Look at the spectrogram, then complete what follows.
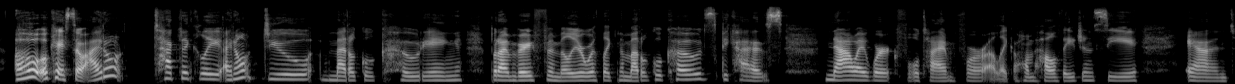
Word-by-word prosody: Oh, 300 +6 +7
okay - - +5
so, - - +5
I - - +4
don't 390 0 -1 0.3
technically, 275 -4 -1
I 215 - +1
don't 315 +7 -1
do 235 -1 -3
medical 190 -1 -2
coding, 190 +1 -6 0.3
but 210 - +2
I'm 190 -1 +7
very 195 +1 +7
familiar 185 -2 -2
with, 190 +1 -3
like, 185 -1 -6
the 195 - -11
medical 185 +5 -3
codes 230 +3 -2
because 185 -6 +1 0.4
now 205 -1 +6
I 195 -1 +2
work 185 -1 -2
full-time 165 -2 -4
for 165 -4 -6
a - - -4
like, - - -8
a - - -13
home 170 -1 -10
health 165 -1 -3
agency, 180 +1 -5 0.5
and 165 -3 -2
190 Hz, 160 wpm, -25 LUFS, 180-225 Hz, 0.5 s, Oh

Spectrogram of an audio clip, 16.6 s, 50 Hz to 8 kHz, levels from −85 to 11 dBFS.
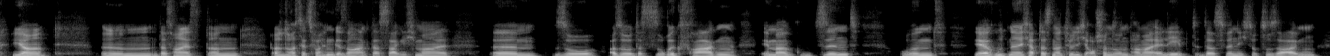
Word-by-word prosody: Ja, 110 0 +5 0.7
ähm, 105 0 +1
das 105 +1 -1
heißt 110 0 +1
dann 105 -1 -1 0.4
also, 115 - +1
du 115 - -1
hast 130 +1 -1
jetzt 135 - -4
vorhin 125 +1 -2
gesagt, 120 -1 0
dass, 115 0 -3
sage 110 +1 +1
ich 115 0 -12
mal, 110 0 -1 0.5
ähm, 105 -2 +1
so 105 0 0
also, 110 0 +2
dass 100 0 -6
so 110 - -6
Rückfragen 130 -1 +1 0.3
immer 115 0 +2
gut 145 +1 -14
sind. 135 0 +1 0.5
Und 105 -1 -2 0.3
ja 125 - +9
gut, 155 +5 -1
ne, 130 0 +2
ich 130 - -4
habe 135 - +3
das 135 0 -1
natürlich 125 +1 -2
auch 120 - -2
schon 130 -4 -2
so 115 - -3
'n 115 0 -3
paar 115 0 -3
Mal 120 -1 +3
erlebt, 115 -6 -1
dass 105 0 -1
wenn 110 0 -1
ich 110 0 -7
sozusagen, 105 -1 0
115 Hz, 155 wpm, -24 LUFS, 105-125 Hz, 0.7 s, ja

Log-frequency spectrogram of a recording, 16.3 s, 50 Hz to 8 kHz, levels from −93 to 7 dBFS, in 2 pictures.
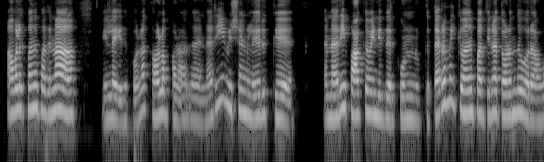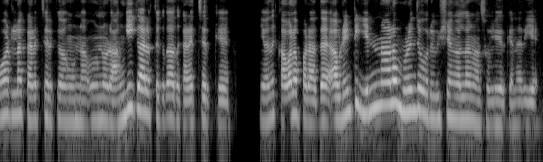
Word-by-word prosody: அவளுக்கு 255 +2 +2
வந்து 275 +1 +1
பாத்தீன்னா, 240 +2 +4 0.7
இல்ல 195 +1 -1
இது 175 - -9
போலல்லாம் 255 +10 -6
கவலப்படாத. 205 -4 -2 0.3
நெறைய 290 - -3
விஷயங்கள் 250 -6 -3
இருக்கு. 220 -2 -3 0.8
நெறைய 260 +8 +3
பார்க்க 220 +2 +4
வேண்டியது 205 -3 -1
இருக்கு. 185 +1 -9
உனக்கு 185 -2 -10
தெறமைக்கு 315 +3 +1
வந்து 235 +1 +3
பாத்தீங்கன்னா 230 0 +2
தொடர்ந்து 215 +3 +1
ஒரு 195 - +2
அவார்ட்லாம் 220 +3 -2
கெடைச்சிருக்கு. 190 0 -3 0.2
உன்ன 175 -1 -7
உன்னோட 185 -1 -3
அங்கீகாரத்துக்குதான் 220 -4 +3
அது 185 - -6
கெடைச்சிருக்கு. 175 -1 -4 0.5
நீ - - -22
வந்து 210 +3 -7
கவலப்படாத. 185 -3 +1 0.2
அப்டின்னுட்டு 225 +10 +1 0.2
என்னால 300 +4 +5
முடிஞ்ச 245 +1 +2
ஒரு 200 -2 -6
விஷயங்கள் 195 -1 -3
தான் 190 -1 -4
நான் 170 -1 -9
சொல்லி 165 0 -7
இருக்கேன் 165 0 -11
நெறைய. 165 0 -6
210 Hz, 145 wpm, -24 LUFS, 185-235 Hz, 0.8 s, என்னால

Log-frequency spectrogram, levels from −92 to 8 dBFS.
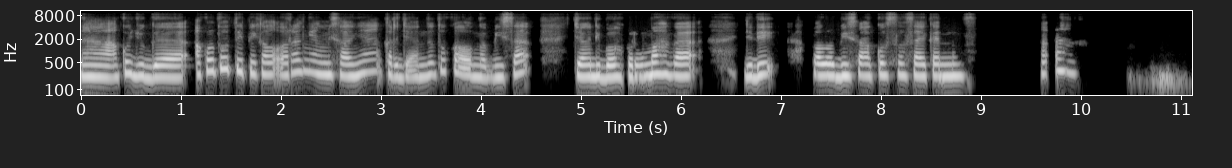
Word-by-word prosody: Nah, 215 -1 +1
aku 260 +1 0
juga 210 -1 +3
aku 255 +3 -2
tuh 345 0 +3
tipikal 260 -5 -2
orang 280 +4 -2
yang 260 -2 -1
misalnya 245 +5 -1
kerjaan 215 -3 -2
tuh 245 - -3
tuh 300 - -6
kalau - - +3
nggak 205 -1 -2
bisa, 220 +5 -1 0.6
jangan 220 -1 +4
dibawa 210 0 +4
ke 215 - -1
rumah, 245 +4 +3
Kak. 225 -1 +3 0.5
Jadi, 215 +3 +3 0.5
kalau 230 -1 +5
bisa 230 +1 +2
aku 245 - -2
selesaikan 230 -1 -1 0.2
s - - -20 2.0
heeh. - - -29
230 Hz, 145 wpm, -17 LUFS, 215-250 Hz, 2.0 s, kalau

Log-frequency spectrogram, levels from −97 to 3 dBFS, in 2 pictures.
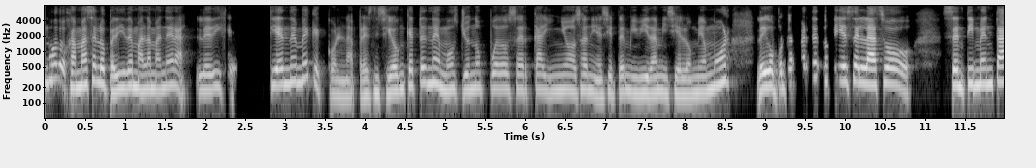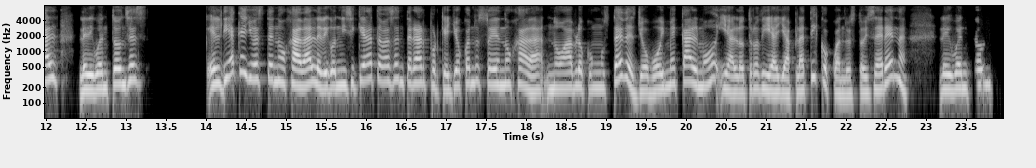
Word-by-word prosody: modo, 280 +3 0
jamás 210 +2 +1
se 275 - -1
lo 240 -6 +2
pedí 175 +3 +1
de 210 +1 0
mala 190 -1 0
manera. 200 +3 -4
Le 180 +1 -3
dije: 205 - -7 0.4
"Entiéndeme 245 +6 0
que 230 -9 -7
con 145 -2 -7
la 135 - -8
precisión 155 +5 -2
que 220 - -2
tenemos, 220 -6 -1
yo 180 +3 -3
no 195 0 -5
puedo 190 0 -4
ser 180 0 -7
cariñosa 180 0 -5
ni 170 -4 -4
decirte 165 +4 -5
mi 165 -2 -4
vida, 160 0 -1
mi 165 -1 -3
cielo, 150 -1 -3
mi 160 +2 -3
amor". 220 +10 0 0.3
Le 175 - +2
digo 210 +1 +7
Porque 200 +4 -4
aparte 265 +5 -7
no 265 - -7
había 265 - +1
ese 265 +1 +2
lazo 230 -5 +4 0.4
sentimental, 235 +5 +3 0.2
le 170 - +3
digo: 180 +1 +6
"Entonces, 235 +6 +2 0.7
el 235 +2 +4
día 310 +8 +1
que 405 -2 +1
yo 295 -4 0
esté 290 0 -4
enojada", 240 -4 +4
le 240 -3 +3
digo: 200 +2 +3
"Ni 220 +1 +1
siquiera 275 +6 -1
te 290 - -5
vas 265 0 -2
a - - -1
enterar, 245 -2 0
porque 195 -4 -2
yo 215 +4 -1
cuando 245 +1 -2
estoy 235 -2 -1
enojada 225 -6 0
no 195 +1 -2
hablo 200 +1 0
con 200 +2 -5
ustedes, 265 - +1
yo 170 +2 -1
voy 180 +4 +1
me 230 +2 -3
calmo 250 -1 +1
y 190 - -2
al 165 -1 +1
otro 185 +4 -2
día 180 -3 +2
ya 160 -2 0
platico, 240 - -2
cuando 150 -1 -1
estoy 150 +2 -3
serena". 210 - 0 0.4
Le 185 - -1
digo 180 +1 +3
Entonces 225 +4 -2
205 Hz, 205 wpm, -20 LUFS, 180-245 Hz, 0.7 s, digo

